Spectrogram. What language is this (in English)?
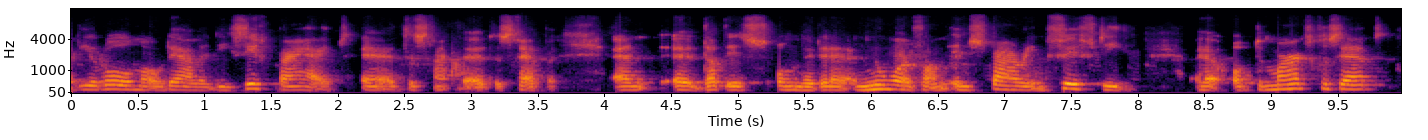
Dutch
